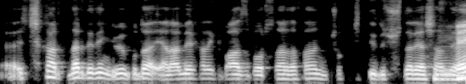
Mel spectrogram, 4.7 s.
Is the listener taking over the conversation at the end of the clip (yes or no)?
yes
